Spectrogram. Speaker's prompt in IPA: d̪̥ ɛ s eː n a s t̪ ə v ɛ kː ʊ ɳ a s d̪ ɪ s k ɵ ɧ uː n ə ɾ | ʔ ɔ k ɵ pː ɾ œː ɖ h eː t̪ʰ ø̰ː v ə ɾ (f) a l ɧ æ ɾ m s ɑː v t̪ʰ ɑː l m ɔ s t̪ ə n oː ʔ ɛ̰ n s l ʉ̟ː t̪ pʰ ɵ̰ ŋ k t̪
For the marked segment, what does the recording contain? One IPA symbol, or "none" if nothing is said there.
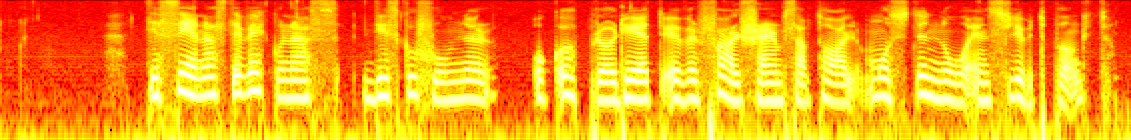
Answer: f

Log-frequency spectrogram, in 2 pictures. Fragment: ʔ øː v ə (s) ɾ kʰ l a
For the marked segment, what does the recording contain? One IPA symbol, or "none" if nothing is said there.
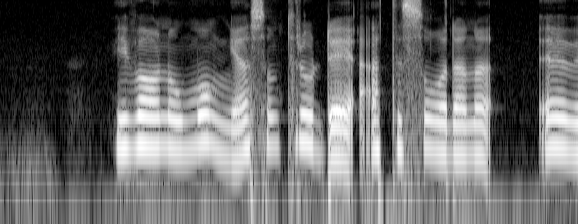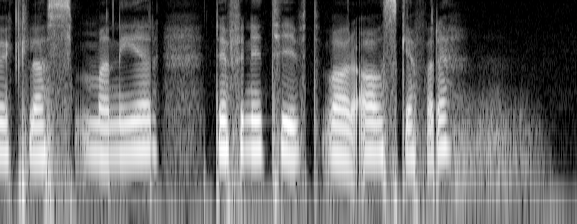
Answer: none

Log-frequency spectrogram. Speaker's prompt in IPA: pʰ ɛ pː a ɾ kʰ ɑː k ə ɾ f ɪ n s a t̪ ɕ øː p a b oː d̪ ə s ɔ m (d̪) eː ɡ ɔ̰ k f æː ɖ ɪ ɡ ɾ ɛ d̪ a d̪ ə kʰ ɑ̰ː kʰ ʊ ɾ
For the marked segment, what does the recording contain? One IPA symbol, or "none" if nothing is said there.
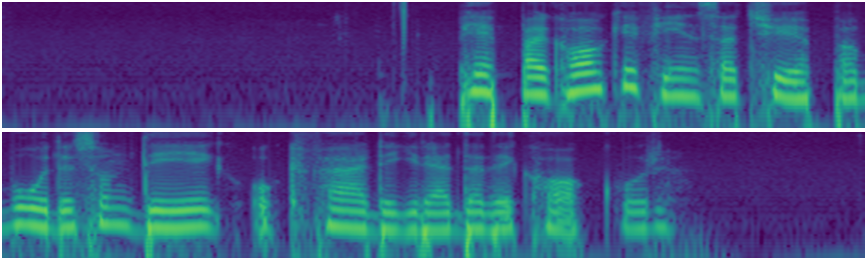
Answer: d̪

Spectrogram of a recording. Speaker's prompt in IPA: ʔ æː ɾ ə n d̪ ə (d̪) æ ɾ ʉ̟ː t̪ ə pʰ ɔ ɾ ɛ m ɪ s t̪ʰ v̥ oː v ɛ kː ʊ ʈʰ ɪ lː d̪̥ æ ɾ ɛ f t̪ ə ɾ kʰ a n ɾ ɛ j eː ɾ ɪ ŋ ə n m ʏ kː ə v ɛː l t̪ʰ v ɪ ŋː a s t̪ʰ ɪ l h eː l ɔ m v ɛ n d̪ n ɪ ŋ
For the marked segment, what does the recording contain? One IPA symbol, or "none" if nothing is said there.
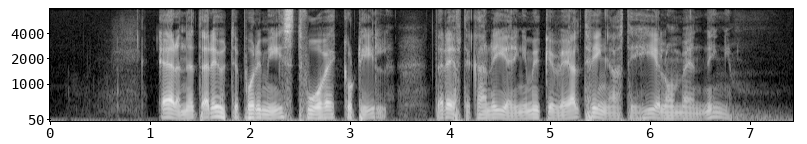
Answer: t̪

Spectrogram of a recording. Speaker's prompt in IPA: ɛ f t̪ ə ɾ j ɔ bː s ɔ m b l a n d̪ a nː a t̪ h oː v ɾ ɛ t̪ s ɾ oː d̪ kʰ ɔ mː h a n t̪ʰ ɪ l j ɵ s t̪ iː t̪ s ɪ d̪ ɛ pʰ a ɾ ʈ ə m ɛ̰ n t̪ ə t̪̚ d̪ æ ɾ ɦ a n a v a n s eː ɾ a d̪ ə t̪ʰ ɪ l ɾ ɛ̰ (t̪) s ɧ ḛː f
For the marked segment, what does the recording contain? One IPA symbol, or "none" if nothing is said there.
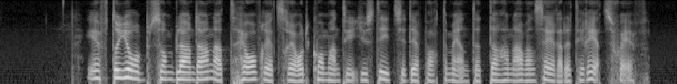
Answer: t̪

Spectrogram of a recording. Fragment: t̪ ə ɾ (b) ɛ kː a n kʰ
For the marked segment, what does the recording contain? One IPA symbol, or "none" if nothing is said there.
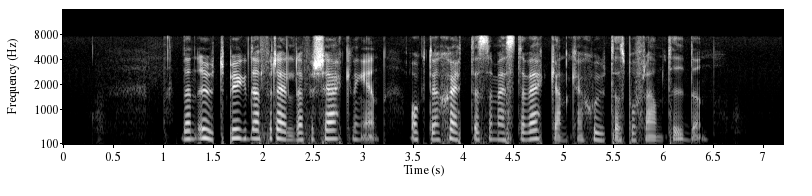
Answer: v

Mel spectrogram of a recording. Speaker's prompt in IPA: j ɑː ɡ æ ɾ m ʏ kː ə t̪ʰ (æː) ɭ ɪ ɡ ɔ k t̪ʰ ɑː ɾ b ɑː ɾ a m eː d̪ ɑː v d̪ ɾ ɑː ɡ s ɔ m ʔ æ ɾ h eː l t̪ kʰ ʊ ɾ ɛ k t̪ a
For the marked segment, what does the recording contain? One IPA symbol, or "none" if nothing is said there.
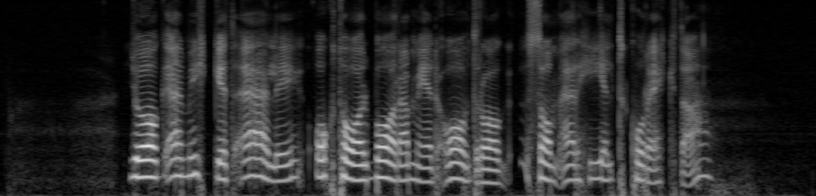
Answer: æː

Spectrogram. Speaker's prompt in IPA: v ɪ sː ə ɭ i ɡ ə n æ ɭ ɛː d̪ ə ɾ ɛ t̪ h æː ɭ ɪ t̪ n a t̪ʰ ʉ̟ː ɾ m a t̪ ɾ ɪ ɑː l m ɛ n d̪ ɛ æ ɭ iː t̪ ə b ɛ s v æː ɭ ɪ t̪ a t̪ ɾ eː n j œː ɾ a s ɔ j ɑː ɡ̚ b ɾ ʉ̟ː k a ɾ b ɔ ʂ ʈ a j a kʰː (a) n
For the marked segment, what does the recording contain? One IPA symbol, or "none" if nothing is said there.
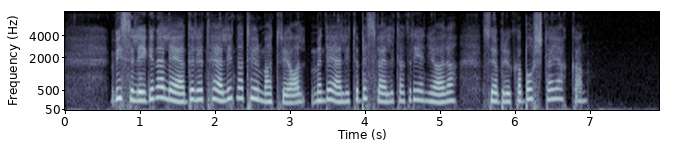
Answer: a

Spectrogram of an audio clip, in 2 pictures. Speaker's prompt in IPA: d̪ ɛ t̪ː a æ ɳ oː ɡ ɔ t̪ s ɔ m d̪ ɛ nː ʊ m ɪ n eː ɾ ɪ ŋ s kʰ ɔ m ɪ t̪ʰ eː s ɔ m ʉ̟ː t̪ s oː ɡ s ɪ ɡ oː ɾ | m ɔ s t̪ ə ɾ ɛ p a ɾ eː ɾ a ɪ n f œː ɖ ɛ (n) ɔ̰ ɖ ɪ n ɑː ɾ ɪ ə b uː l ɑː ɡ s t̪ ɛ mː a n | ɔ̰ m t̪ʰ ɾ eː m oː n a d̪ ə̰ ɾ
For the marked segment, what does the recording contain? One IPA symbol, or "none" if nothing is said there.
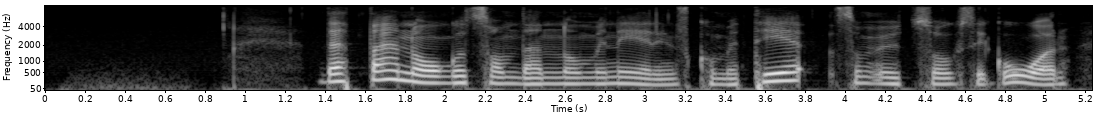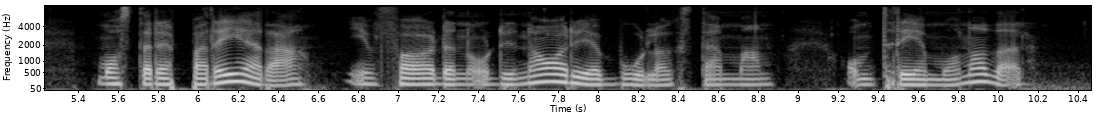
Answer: n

